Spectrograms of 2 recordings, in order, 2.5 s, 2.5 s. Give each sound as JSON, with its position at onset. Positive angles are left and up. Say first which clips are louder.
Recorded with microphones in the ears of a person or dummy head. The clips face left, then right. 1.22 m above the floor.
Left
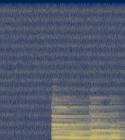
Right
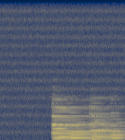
{"t": 1.0, "sound": "a piano", "louder": "left 5 dB", "side_deg": 50, "distance_m": 0.9}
